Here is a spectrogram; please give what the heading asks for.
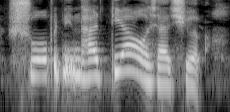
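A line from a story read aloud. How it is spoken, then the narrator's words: Crying. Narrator (Chinese): 猫猫哭着说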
